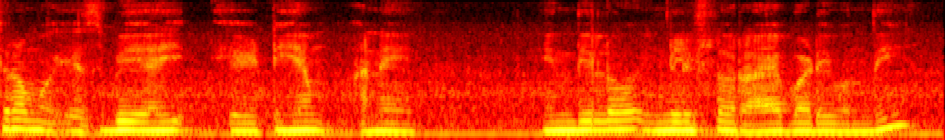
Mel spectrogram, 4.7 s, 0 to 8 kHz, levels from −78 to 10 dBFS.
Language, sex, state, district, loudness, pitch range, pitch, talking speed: Telugu, male, Telangana, Mahabubabad, -15 LUFS, 125-145 Hz, 135 Hz, 100 wpm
